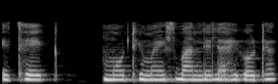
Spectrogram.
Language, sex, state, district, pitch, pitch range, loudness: Marathi, female, Maharashtra, Pune, 220 Hz, 215-230 Hz, -18 LUFS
